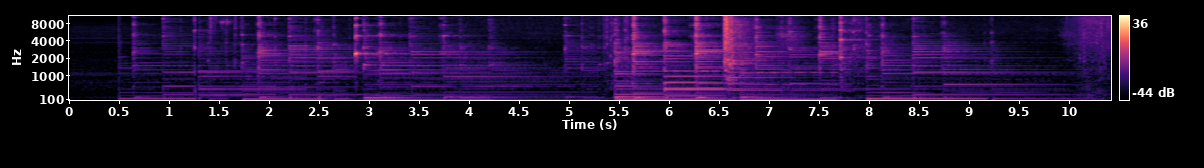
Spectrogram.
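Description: A song plays loudly with no talking over it, sung melodic lines held over steady low accompaniment, the phrases rising in clear bursts every couple of seconds.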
